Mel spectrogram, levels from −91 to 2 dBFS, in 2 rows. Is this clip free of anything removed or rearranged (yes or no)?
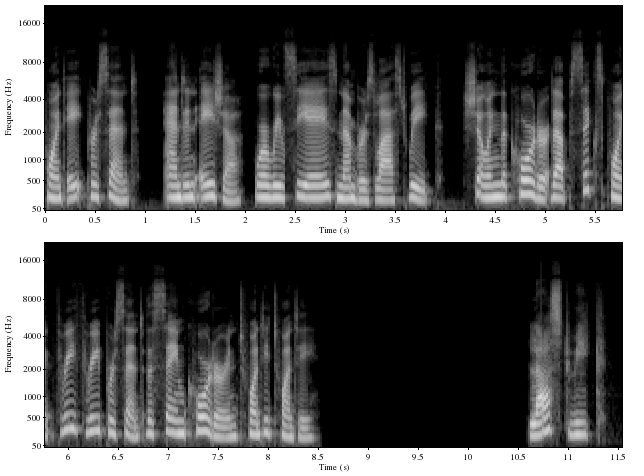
no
